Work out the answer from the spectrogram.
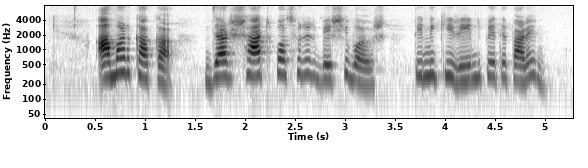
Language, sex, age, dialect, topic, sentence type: Bengali, female, 31-35, Standard Colloquial, banking, statement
